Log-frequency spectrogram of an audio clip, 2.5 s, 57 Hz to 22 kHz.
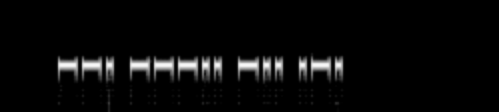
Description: Morse code, heard as a keyed tone, about 40 wpm, 700 Hz. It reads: G8DR
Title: DXCC-100 Call Signs - 4 Characters - 40wpm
